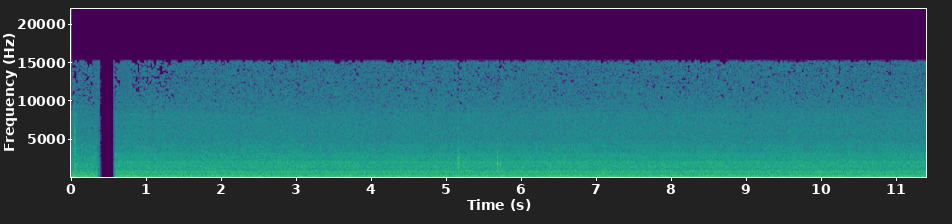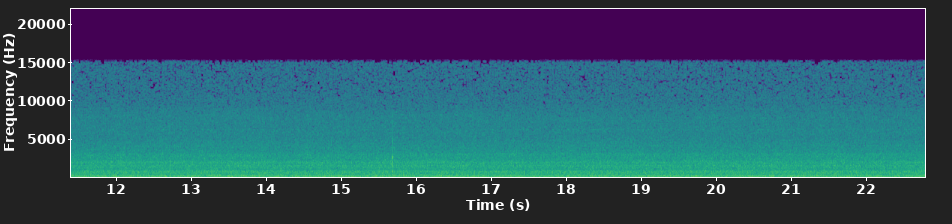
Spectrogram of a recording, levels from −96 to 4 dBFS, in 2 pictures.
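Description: Low bit depth without dither runs throughout: grainy distortion that tracks the sound, sitting roughly 20 dB below it, likely from truncation to about 6 bits.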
